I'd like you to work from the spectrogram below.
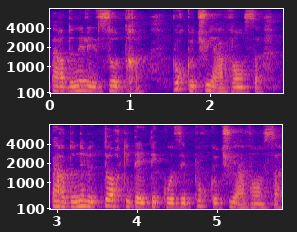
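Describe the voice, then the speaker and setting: Against noticeable background noise, a woman talks at a fairly slow pace in a very deep, low pitch with ordinary pitch variation. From Burkina Faso, Ouagadougou. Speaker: motivational video host. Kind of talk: motivational talk. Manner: halting, searching for words.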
